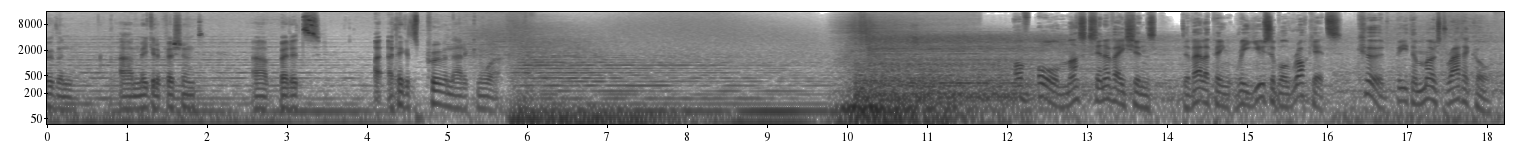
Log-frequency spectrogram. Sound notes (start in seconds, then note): 6.3 suspenseful music; 10.6 rocket engine roaring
